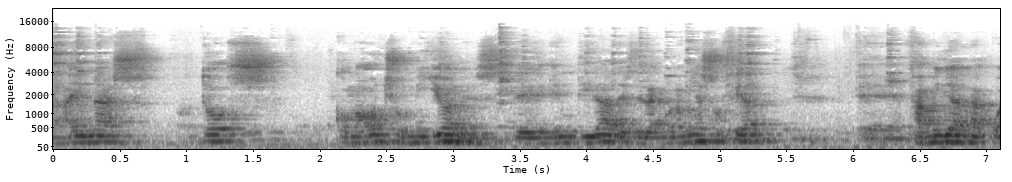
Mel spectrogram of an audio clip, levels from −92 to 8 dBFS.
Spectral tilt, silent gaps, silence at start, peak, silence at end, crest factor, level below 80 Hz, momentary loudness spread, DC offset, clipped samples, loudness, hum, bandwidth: -5.5 dB/octave; none; 0 s; -2 dBFS; 0 s; 18 dB; -48 dBFS; 17 LU; under 0.1%; under 0.1%; -20 LUFS; none; 14.5 kHz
